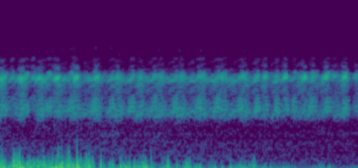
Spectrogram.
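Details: A dense chorus of frogs croaks together in a countryside rice paddy at night, with steady insect-like trilling high above.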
